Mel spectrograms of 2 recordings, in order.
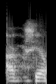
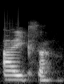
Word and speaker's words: Aixa: Hoy sabremos las confidencias en el tiempo de nuestra invitada de honor, Axia. ¿Qué tal, Axia? ¿Cómo te encuentras? Gracias por aceptar nuestra invitación. Aixa. Se pronuncia Aixa.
